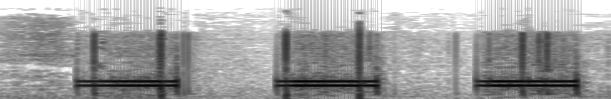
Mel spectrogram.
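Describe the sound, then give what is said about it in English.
A telephone number being redialed to re-establish a lost connection: three identical, evenly spaced two-note electronic tones, each about half a second long, with faint clicks and crackle on the line and no voices. “A telephone number is a telephone number, right?”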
